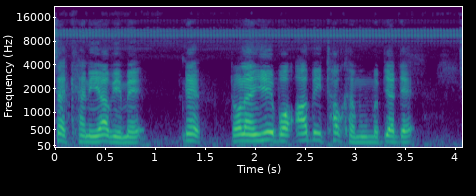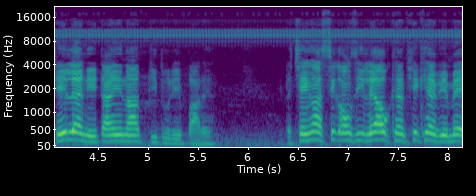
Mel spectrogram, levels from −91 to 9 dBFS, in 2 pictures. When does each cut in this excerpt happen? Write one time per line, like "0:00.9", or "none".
0:01.2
